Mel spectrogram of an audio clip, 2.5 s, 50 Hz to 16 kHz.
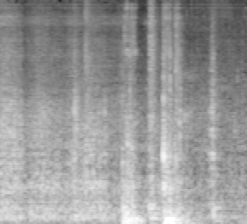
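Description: The latch handle on the Sol-Ark 5K inverter's metal case door being worked. It gives two dull thumps less than half a second apart, a little over a second in.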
